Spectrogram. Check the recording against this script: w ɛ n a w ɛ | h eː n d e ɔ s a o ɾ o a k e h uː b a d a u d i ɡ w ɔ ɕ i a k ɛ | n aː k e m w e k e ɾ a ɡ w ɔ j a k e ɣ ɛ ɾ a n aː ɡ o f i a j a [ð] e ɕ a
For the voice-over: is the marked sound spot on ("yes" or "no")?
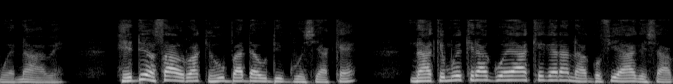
no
